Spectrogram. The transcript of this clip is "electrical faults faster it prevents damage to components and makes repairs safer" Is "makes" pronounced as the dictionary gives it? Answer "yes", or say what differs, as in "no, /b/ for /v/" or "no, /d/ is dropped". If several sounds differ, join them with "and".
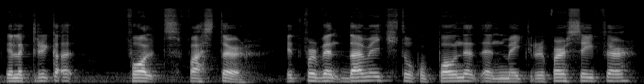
no, /s/ is dropped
